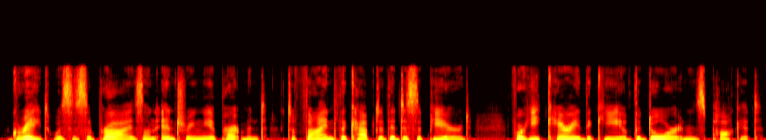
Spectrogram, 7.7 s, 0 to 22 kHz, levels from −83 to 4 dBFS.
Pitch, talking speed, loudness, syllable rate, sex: 235 Hz, 195 wpm, -19 LUFS, 5.5 syllables/s, female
